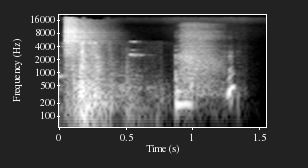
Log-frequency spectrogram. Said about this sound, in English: Washing machine. Open doors, please.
